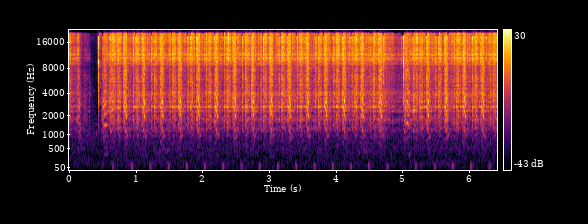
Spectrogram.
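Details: Yamaha TTR125 during restoration, first start attempt after engine reassembly and wiring: the starter cranks in a fast, even rhythm, about four beats a second, without catching; hard starting, engine wouldn't start on its own and needed brake cleaner.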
